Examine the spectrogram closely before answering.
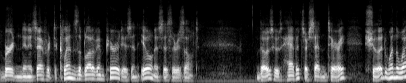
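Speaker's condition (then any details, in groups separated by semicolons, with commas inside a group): No condition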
